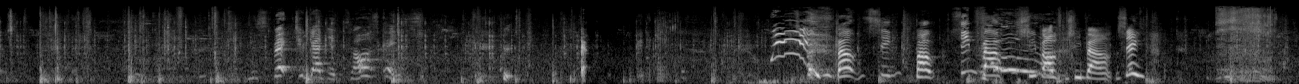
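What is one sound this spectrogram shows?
A trampoline mat thumps and creaks as a boy bounces on it.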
